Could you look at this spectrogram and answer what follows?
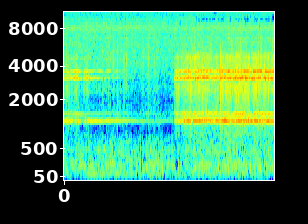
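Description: An old-fashioned telephone bell rings in a 1940s radio drama, a steady electric trill that continues throughout, with a brief dip before it comes back louder.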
